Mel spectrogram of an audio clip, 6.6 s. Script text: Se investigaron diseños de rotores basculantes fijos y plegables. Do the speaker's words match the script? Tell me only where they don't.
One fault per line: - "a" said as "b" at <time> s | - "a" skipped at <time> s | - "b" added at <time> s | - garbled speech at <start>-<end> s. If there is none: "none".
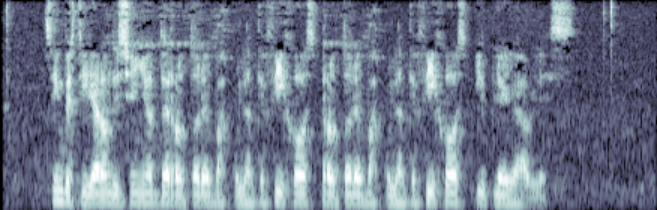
- "rotores basculantes fijos" added at 3.2 s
